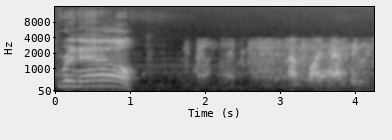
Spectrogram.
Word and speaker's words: Grinnell: name is pronounced my last name is pronounced grinnell i'm fine man thank you so much for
